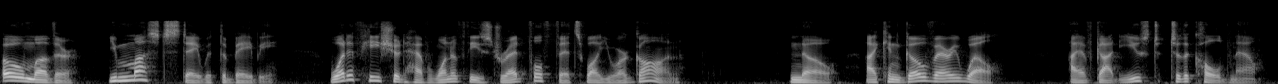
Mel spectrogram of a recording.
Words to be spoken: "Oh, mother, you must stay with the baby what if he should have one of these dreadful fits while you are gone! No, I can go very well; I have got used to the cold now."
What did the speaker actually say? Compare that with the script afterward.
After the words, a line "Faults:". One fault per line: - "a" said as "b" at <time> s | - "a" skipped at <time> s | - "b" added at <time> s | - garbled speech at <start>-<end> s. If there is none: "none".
"Oh, mother, you must stay with the baby what if he should have one of these dreadful fits while you are gone! No, I can go very well; I have got used to the cold now."
Faults:
none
